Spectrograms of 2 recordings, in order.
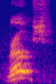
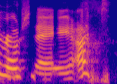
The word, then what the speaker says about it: Roche: last name wrong say tell us how to say it so i don't say wrong roach just like the book hey see i was going to be roche it was yeah it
